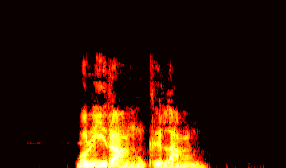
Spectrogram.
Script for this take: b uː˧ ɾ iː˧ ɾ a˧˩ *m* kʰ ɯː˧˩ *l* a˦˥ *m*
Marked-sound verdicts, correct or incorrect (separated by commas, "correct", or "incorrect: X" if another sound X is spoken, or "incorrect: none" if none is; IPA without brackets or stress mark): correct, correct, correct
